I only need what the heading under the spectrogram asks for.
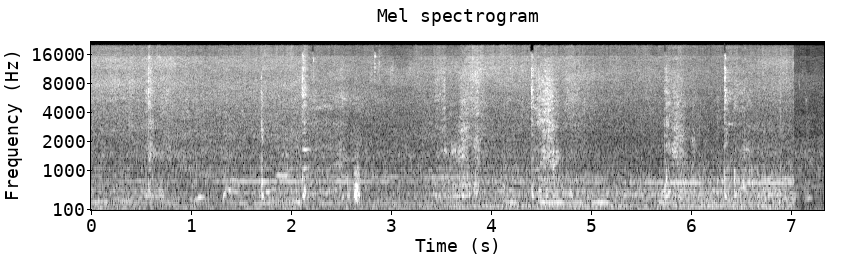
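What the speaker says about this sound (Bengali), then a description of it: "মশলাটা ভালোভাবে কষা হয়ে গেছে, মশলা থেকে তেল ছেড়েছে। এবার থোড়টা দিয়ে দেবো।" Banana stem is tipped into fried spice masala for thor chingri and stirred, with a loud continuous sizzle and hiss broken by repeated scraping strokes of a spoon against the pan, close by. No one speaks.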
